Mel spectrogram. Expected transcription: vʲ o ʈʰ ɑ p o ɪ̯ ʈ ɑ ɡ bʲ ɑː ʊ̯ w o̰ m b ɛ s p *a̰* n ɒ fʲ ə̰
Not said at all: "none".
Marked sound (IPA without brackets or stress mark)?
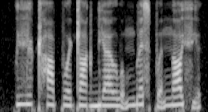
ə̰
